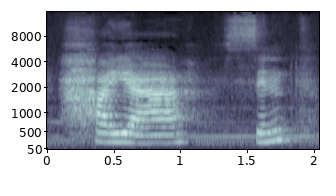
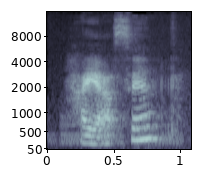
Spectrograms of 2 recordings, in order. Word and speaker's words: Hyacinth: So the fragrance that they sent me was the Woody Hyacinth. Honestly, I don't even want to try to pronounce that because I already know I'm saying it wrong.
